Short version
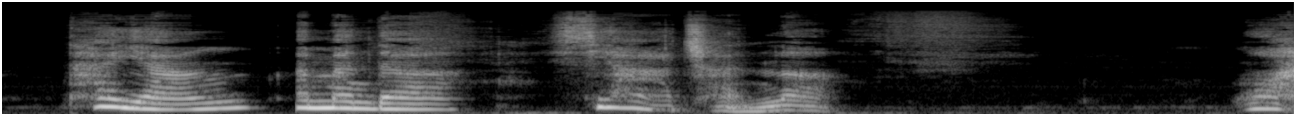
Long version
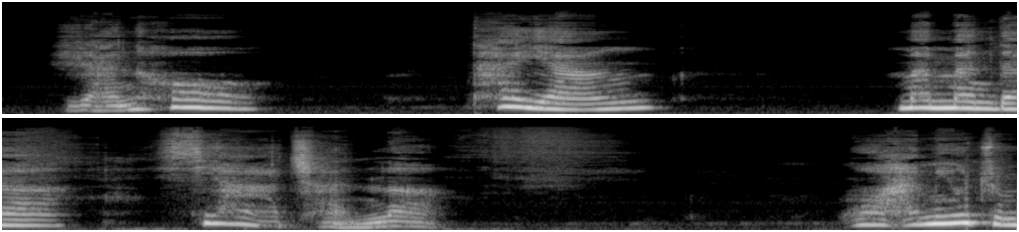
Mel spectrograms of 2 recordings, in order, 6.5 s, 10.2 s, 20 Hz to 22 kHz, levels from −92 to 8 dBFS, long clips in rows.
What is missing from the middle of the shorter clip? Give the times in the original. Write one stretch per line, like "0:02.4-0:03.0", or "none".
0:03.5-0:04.6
